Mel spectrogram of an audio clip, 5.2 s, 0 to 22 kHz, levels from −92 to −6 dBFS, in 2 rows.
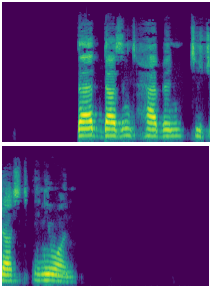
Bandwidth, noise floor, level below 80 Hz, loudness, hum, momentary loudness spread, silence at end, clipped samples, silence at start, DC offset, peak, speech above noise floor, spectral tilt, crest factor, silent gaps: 13.5 kHz; under -90 dBFS; -60 dBFS; -16 LUFS; none; 12 LU; 1.7 s; under 0.1%; 0.95 s; under 0.1%; 0 dBFS; over 75 dB; -3.5 dB/octave; 18 dB; none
